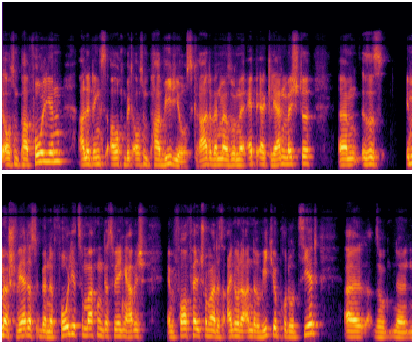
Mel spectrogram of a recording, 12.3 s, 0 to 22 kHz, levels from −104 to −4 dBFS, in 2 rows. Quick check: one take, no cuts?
yes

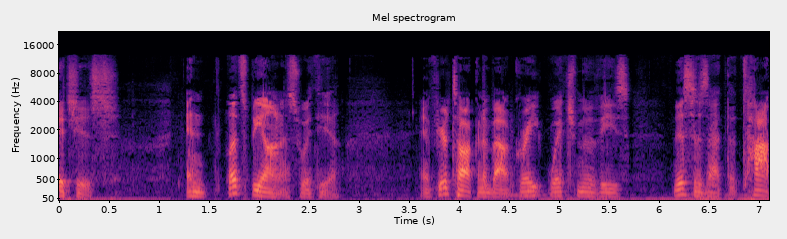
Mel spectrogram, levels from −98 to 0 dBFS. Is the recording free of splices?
no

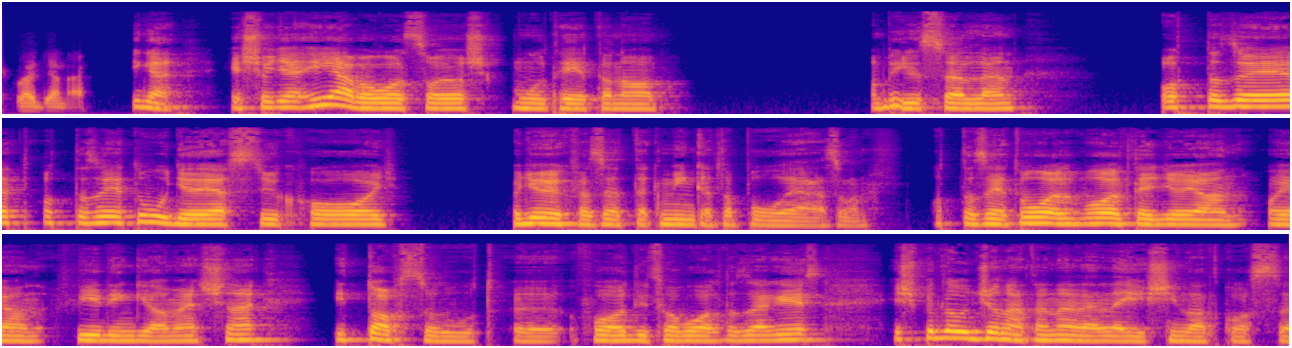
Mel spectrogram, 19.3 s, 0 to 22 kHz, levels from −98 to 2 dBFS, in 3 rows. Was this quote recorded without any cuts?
yes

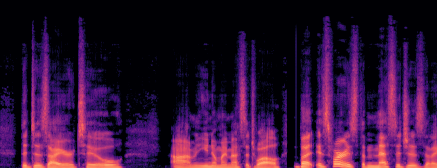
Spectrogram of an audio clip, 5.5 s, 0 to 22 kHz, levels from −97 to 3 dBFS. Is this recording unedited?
no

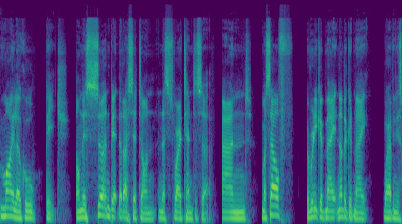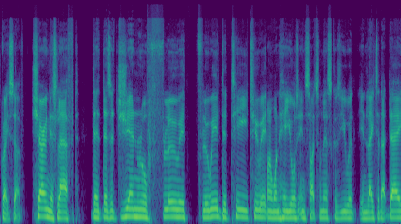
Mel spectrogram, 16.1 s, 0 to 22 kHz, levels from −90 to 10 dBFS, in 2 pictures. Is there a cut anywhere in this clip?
yes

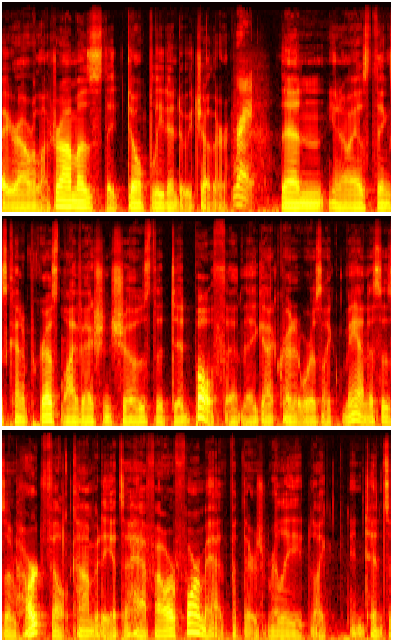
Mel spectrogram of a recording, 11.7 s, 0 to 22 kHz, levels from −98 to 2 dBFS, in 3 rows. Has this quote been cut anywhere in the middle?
yes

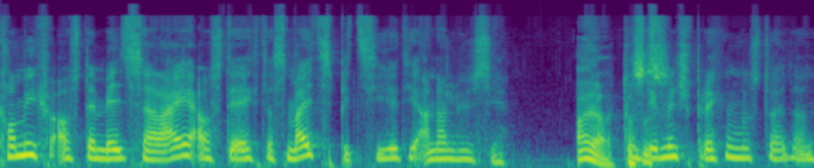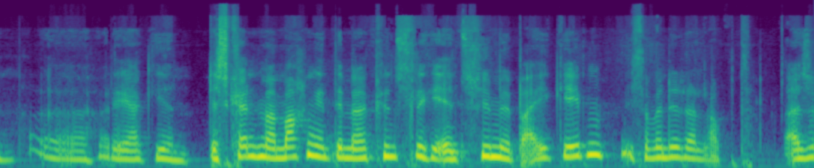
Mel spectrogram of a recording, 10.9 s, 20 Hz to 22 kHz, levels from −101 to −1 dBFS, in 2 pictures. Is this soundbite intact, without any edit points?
no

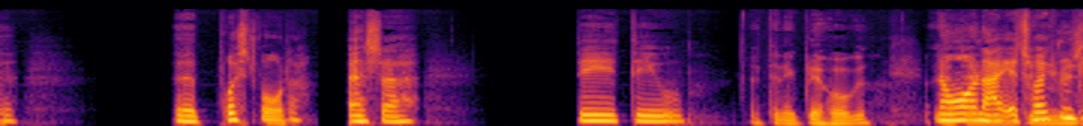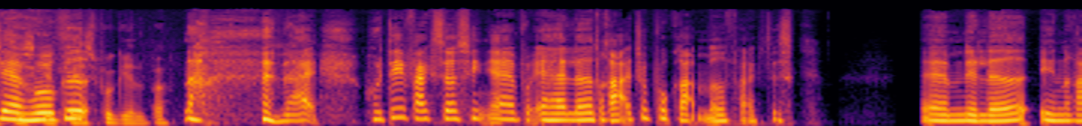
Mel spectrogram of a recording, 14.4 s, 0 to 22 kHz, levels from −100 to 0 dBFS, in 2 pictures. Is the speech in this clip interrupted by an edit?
yes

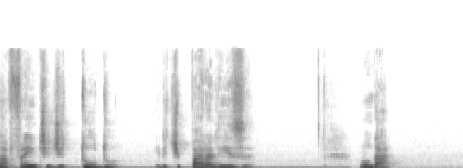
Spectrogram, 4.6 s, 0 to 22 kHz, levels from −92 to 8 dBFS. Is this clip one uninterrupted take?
no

